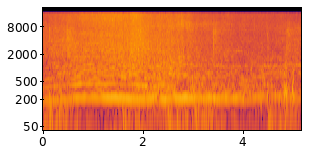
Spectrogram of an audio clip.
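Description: Off-road 4x4 SUV engine revving hard under load in mud: the pitch climbs, then holds high and steady for a couple of seconds before easing slightly.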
